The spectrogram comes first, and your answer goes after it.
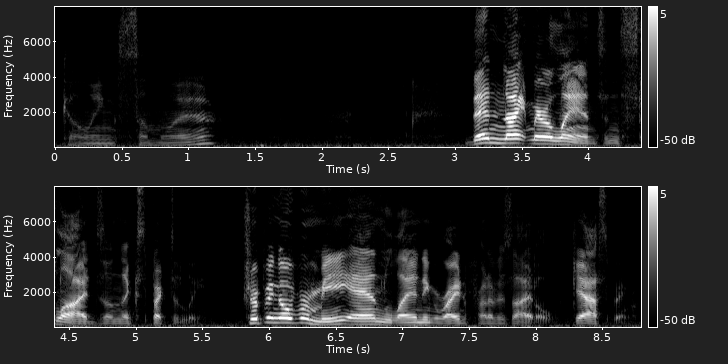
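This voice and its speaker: A man giving an expressive amateur dramatic reading of a fantasy story, in a storytelling delivery. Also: on the high side, brisk, few pauses, clear, resonant tone, no room sound. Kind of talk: dramatic reading of fan fiction.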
